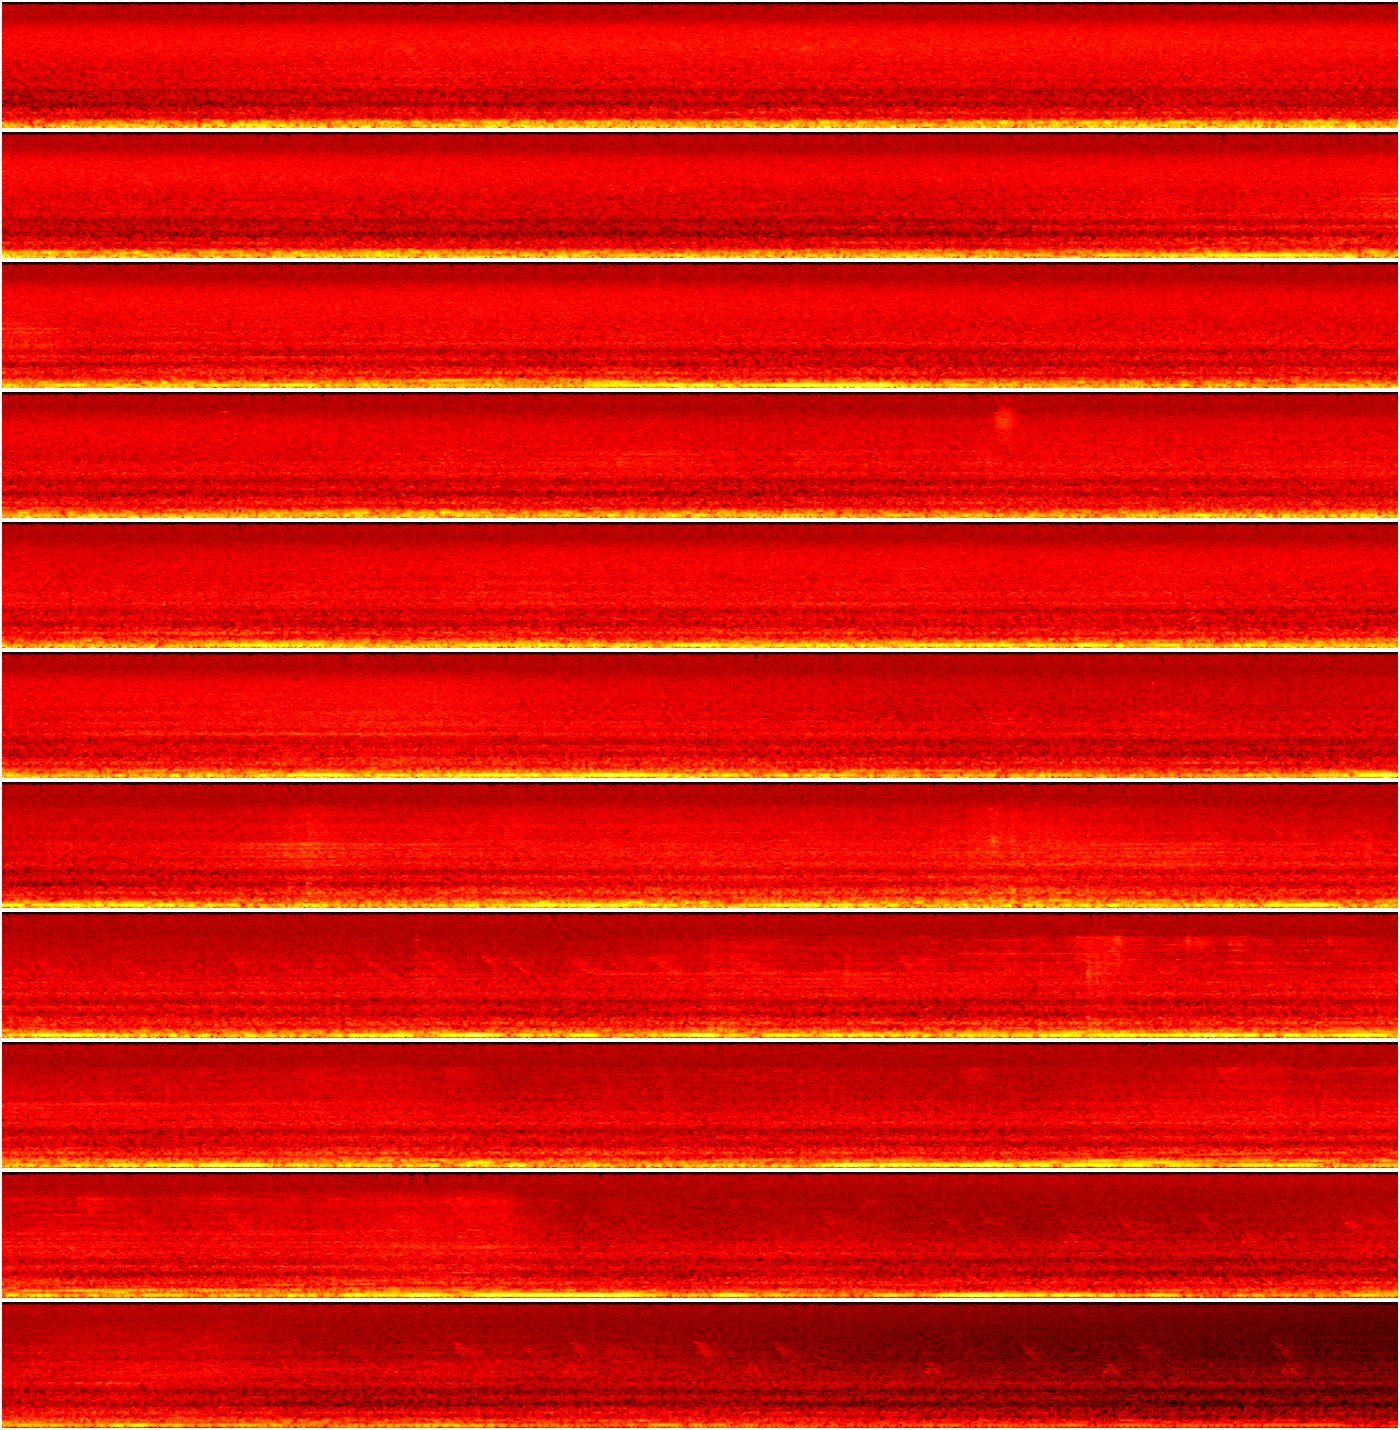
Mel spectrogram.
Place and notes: some metallic tube (a gas torch) and how the city sounds in it...deep resonances of traffic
